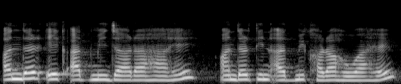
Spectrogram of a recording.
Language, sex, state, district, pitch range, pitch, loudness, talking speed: Hindi, female, Sikkim, Gangtok, 200-240 Hz, 215 Hz, -15 LUFS, 180 wpm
